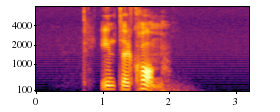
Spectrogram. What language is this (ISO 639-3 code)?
swe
